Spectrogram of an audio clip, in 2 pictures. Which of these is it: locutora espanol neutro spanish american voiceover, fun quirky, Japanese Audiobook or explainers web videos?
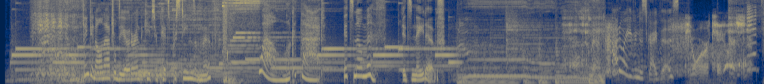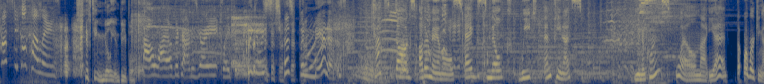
fun quirky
